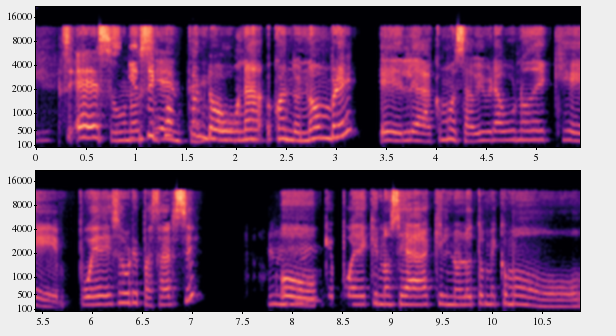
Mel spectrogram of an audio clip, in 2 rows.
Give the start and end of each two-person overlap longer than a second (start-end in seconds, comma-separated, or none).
0.6-1.8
